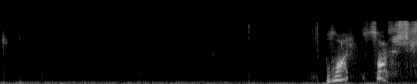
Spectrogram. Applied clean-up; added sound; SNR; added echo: neural diffusion model UNIVERSE++.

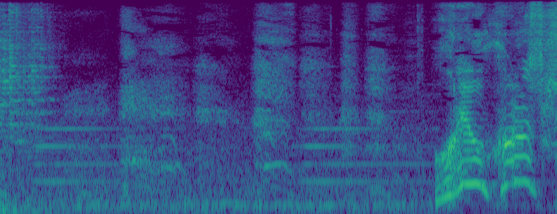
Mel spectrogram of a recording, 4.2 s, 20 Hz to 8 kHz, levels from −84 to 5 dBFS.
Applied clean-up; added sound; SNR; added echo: none; Bell; 19 dB; none.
